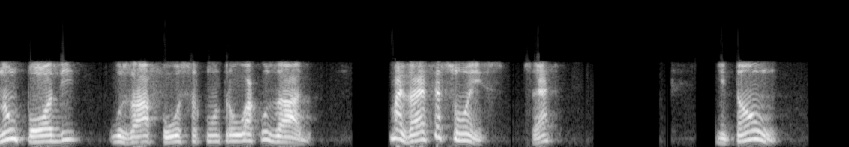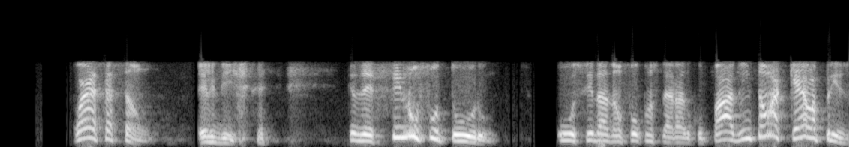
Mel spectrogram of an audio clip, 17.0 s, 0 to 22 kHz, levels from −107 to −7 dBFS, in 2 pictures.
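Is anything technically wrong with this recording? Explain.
Yes. Throughout the clip the speech carries the sound of a Bluetooth CVSD headset codec. The band runs from 150 Hz to 3.6 kHz, and the character fits the 64 kbps one-bit delta coding used on headset links. Each sample only says up or down, and the step size adapts to the signal. Loud, fast-changing high content outruns the step, so sibilants turn scratchy and a granular hiss sits under the speech. On a spectrogram, everything stops sharply at the 3.6 kHz ceiling, with a grainy noise floor filling the band between words.

From 14.47 to 14.55 s, between "se no futuro o" and "for considerado culpado", there are bit errors on a Bluetooth voice link. The error rate is a bit under one percent. Each flipped bit nudges the delta-coded waveform by one step, which is larger where the speech is loud, and the error fades as decoding continues, so the burst sounds like a brief rushing crackle rather than a loud click. 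In the waveform it shows as fine jagged roughness with no tall spikes. On a spectrogram it appears as a short smear of broadband noise inside the band.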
